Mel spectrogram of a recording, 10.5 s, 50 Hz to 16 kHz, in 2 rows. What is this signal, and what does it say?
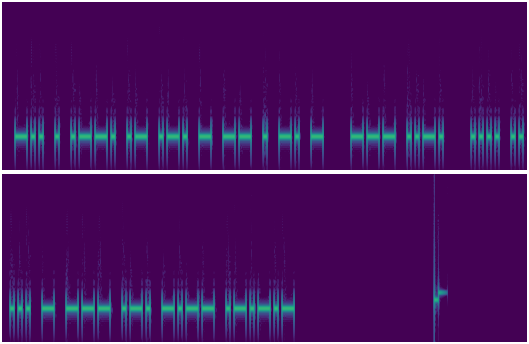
Morse code, heard as a keyed tone, about 32 wpm, 700 Hz. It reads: DEPARTMENT OF HISTORY.
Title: Sentences from Top 1000 Words - Review Part 5 - 30wpm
